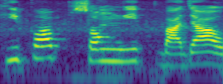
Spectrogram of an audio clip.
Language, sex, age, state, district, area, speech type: Bengali, female, 30-45, West Bengal, Purba Medinipur, rural, read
